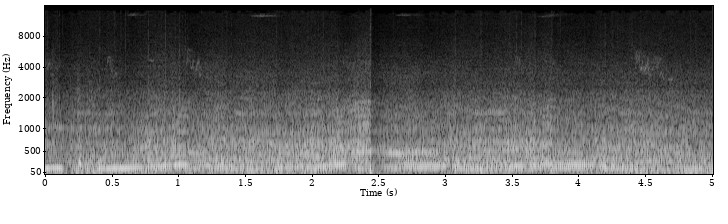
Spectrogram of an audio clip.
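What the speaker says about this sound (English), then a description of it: "Let me just blip the throttle." A Maserati Ghibli Q4 S twin-turbo V6 in normal mode idles close up, its engine tone briefly wavering with light throttle blips and a short dip midway before settling back to a steady hum.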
